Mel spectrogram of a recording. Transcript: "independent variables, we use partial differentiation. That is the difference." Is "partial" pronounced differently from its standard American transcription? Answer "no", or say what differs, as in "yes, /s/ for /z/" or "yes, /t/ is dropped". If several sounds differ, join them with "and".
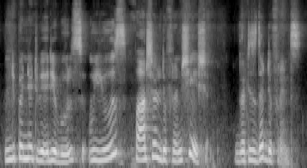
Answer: no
